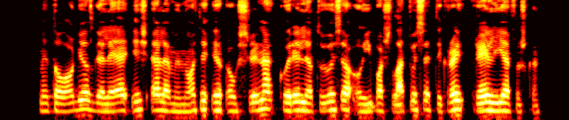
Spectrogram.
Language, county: Lithuanian, Vilnius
